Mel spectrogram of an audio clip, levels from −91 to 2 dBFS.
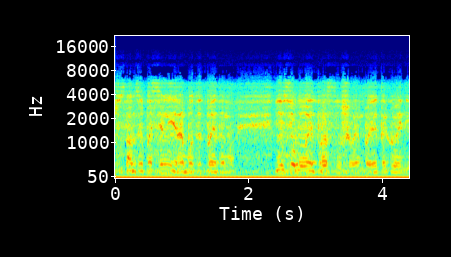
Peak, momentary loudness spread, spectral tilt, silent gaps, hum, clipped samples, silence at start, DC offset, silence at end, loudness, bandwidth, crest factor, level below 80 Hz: -6 dBFS; 6 LU; -3.5 dB/octave; none; none; under 0.1%; 0 s; 7%; 0 s; -19 LUFS; 12.5 kHz; 16 dB; -44 dBFS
